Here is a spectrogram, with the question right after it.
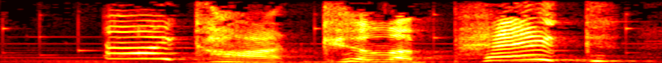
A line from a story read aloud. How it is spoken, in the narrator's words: shouted the boy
